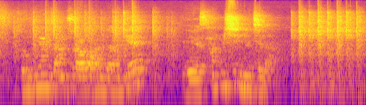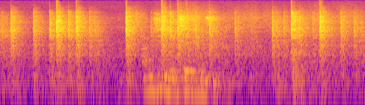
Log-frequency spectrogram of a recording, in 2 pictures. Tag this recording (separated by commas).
Speech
